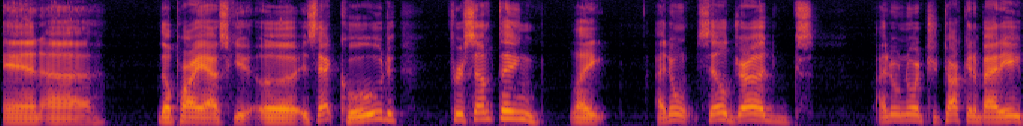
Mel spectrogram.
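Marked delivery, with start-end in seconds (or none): 2.5-8.5 put-on good-natured Canadian accent, pitched up. Imagining a neighbor's reply to the listener's question: canadian voice. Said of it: "when I do the Canadian voice".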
